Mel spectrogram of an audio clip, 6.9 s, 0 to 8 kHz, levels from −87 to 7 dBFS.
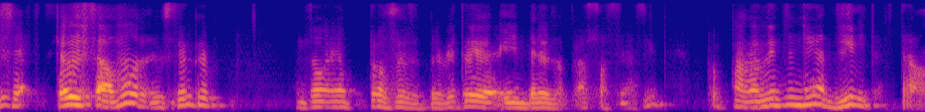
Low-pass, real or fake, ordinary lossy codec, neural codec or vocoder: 7.2 kHz; fake; none; codec, 16 kHz, 1 kbps, FreqCodec, smaller model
